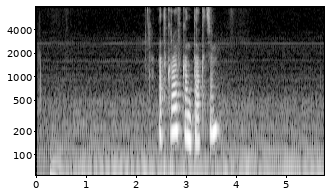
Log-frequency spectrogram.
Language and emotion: Russian, neutral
